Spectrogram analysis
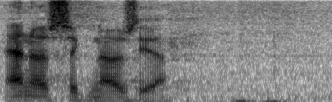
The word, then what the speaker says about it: anosognosia: Anosognosia.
